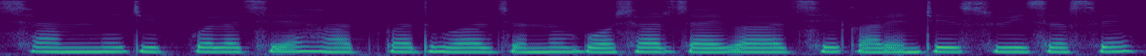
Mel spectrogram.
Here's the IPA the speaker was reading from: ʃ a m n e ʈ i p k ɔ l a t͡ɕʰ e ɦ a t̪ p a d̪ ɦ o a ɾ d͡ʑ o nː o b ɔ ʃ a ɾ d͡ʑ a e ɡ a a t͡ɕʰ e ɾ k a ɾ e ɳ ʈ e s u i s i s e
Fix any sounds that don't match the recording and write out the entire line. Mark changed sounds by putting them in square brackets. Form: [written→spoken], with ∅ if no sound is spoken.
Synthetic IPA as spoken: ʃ a m n e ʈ i p k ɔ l a t͡ɕʰ e ɦ a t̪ p a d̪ ɦ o a ɾ d͡ʑ o nː o b ɔ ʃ a ɾ d͡ʑ a e ɡ a a t͡ɕʰ e [ɾ→∅] k a ɾ e ɳ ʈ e s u i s [i→a] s e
